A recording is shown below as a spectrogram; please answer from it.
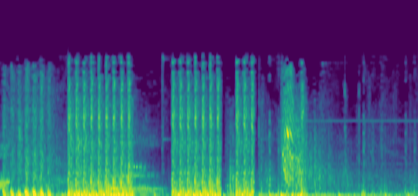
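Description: Rapid machine gun bursts in a snowy-area firefight in SAS: Secure Tomorrow, loud, near and rhythmic, broken by short pauses between volleys.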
